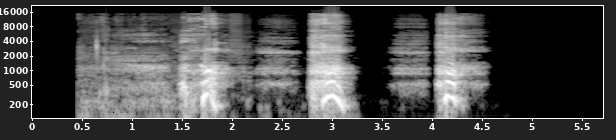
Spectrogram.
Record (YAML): exhalation_length: 5.7 s
exhalation_amplitude: 31072
exhalation_signal_mean_std_ratio: 0.33
survey_phase: beta (2021-08-13 to 2022-03-07)
age: 45-64
gender: Male
wearing_mask: 'No'
symptom_cough_any: true
symptom_runny_or_blocked_nose: true
symptom_headache: true
symptom_onset: 4 days
smoker_status: Ex-smoker
respiratory_condition_asthma: false
respiratory_condition_other: false
recruitment_source: Test and Trace
submission_delay: 1 day
covid_test_result: Positive
covid_test_method: RT-qPCR
covid_ct_value: 31.3
covid_ct_gene: N gene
